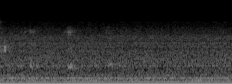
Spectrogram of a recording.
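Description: Steady low hum with a faint hiss under it, no voices: the background noise of the call's audio.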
